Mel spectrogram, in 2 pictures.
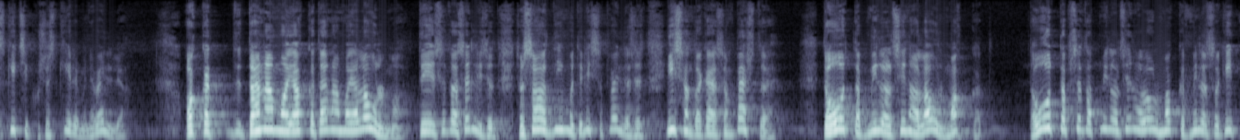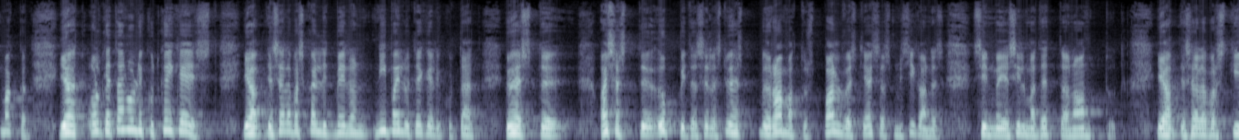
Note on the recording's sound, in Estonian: Audio salvestus koosolekult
